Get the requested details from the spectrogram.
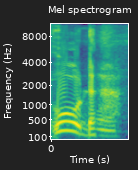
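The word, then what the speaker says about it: would: ও ইউ এল ডি উড আর এস এইচ ও ইউ এল ডি সুড এই তিনটেকে ভালোমতো মাথায় রাখতে হবে এইখানে এল সাইলেন্ট থাকে উড কুট সুড উড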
